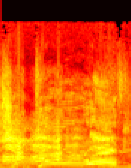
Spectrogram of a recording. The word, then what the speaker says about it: Zadorov: Oh, Zadorov, Nikita, doggone it. – Wait, yeah. – Wait, Emily Wade in the audience says his name rhymes with Dadorov.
